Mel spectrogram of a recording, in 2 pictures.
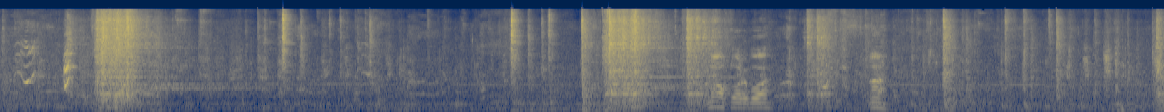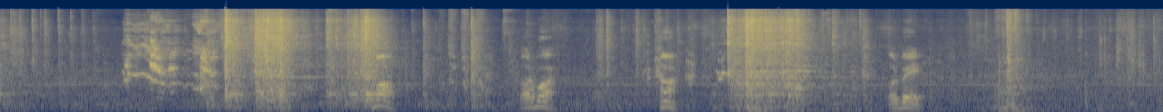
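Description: A metal crate door rattles and clanks.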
